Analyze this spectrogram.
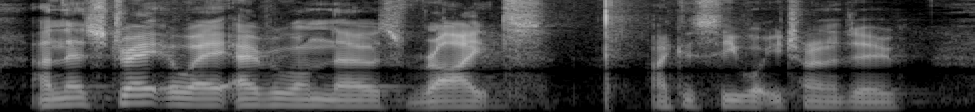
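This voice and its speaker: In an English accent, a man talks at a very fast pace. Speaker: conference speaker. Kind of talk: conference talk. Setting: stage with audience. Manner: animated.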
